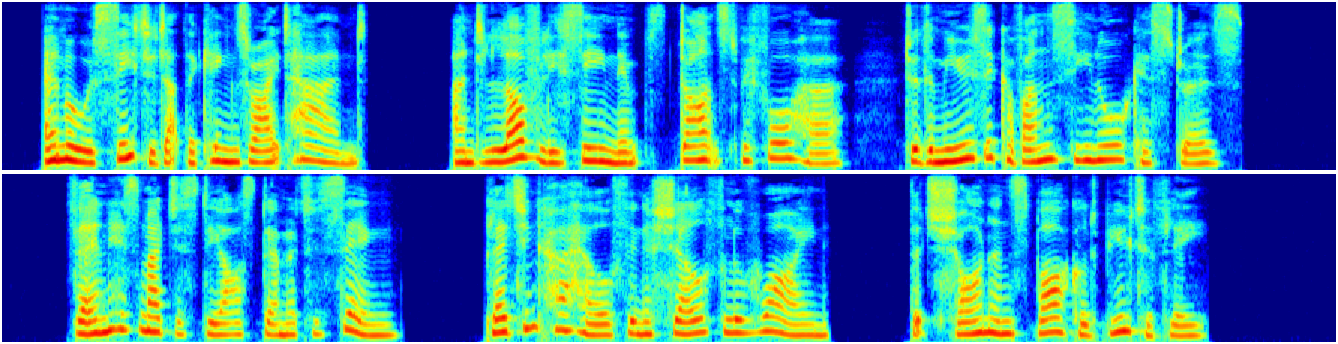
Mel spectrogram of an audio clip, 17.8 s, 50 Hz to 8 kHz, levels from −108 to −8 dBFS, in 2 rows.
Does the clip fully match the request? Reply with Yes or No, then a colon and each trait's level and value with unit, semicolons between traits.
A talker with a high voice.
Yes: high, 210 Hz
